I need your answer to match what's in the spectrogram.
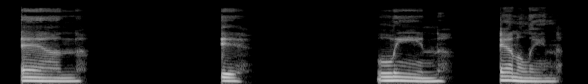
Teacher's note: Stress an and keep i-line light.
